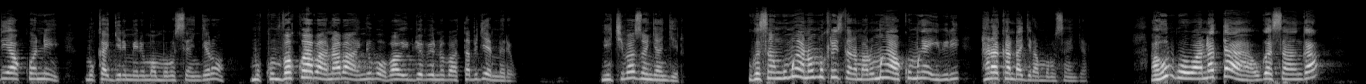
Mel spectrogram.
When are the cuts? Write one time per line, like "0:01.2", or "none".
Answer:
none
